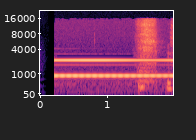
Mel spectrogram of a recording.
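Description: Brass singing bowl struck once, then ringing on in a steady, gently wavering tone. A short rustle comes near the end.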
